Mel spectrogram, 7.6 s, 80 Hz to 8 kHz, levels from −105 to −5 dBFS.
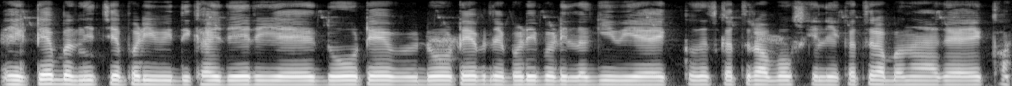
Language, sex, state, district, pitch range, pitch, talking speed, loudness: Hindi, male, Rajasthan, Bikaner, 135-140 Hz, 140 Hz, 235 wpm, -16 LUFS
